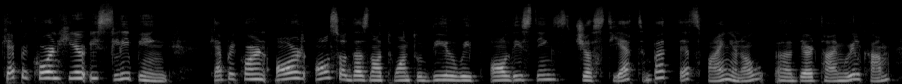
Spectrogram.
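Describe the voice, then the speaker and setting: A woman's voice: mid-range voice, measured pace, hardly any pauses, darkish tone. A woman giving a casual tarot reading in her just-woken morning voice, rambling with many fillers and restarts. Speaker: tarot reader.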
